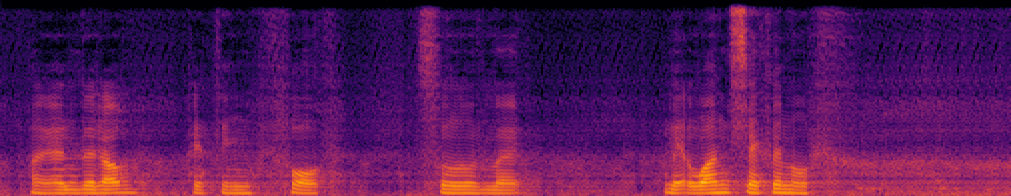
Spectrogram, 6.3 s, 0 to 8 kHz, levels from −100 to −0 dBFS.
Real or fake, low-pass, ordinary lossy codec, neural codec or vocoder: fake; none; none; codec, 16 kHz, 1 kbps, FunCodec, trained on Chinese and English, 50 frames a second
